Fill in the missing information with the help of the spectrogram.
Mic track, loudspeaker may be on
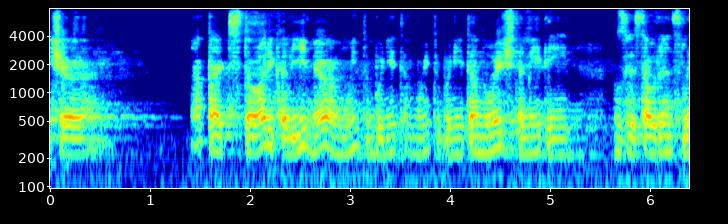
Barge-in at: none

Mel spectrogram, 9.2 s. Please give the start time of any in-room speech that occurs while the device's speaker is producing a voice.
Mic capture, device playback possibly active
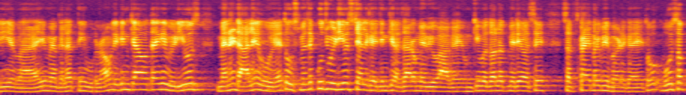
none

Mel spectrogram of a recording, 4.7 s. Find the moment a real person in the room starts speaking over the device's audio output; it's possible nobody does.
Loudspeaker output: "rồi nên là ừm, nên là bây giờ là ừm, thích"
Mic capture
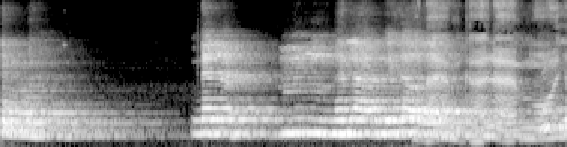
3.4 s

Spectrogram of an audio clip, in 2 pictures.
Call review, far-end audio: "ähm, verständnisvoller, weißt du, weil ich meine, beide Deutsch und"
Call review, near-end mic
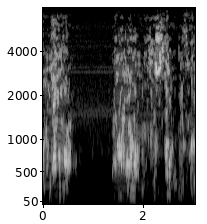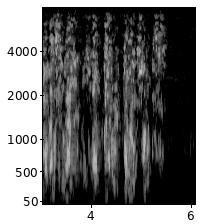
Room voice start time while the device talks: none

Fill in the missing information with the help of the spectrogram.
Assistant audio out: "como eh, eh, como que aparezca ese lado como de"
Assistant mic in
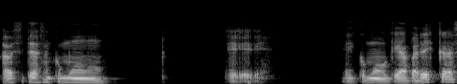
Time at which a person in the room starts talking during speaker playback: none

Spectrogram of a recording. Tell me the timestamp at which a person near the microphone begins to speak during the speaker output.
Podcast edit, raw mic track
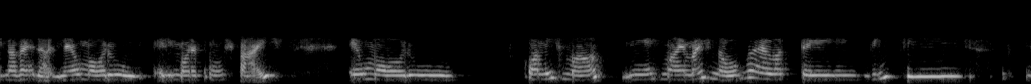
none

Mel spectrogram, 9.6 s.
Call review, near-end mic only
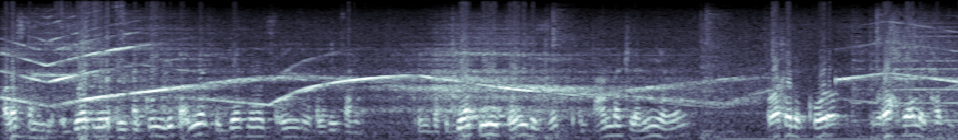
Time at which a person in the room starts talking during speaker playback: none

